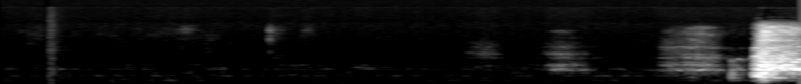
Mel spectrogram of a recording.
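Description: Near silence, then a man draws a breath and clears his throat loudly near the end.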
